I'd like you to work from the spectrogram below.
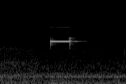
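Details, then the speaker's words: Automatic IV infusion pump just switched on after cassette insertion, running its self-check: a single steady high beep over quiet room hum. "it's gonna run through a self-check so it'll just wait for that"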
